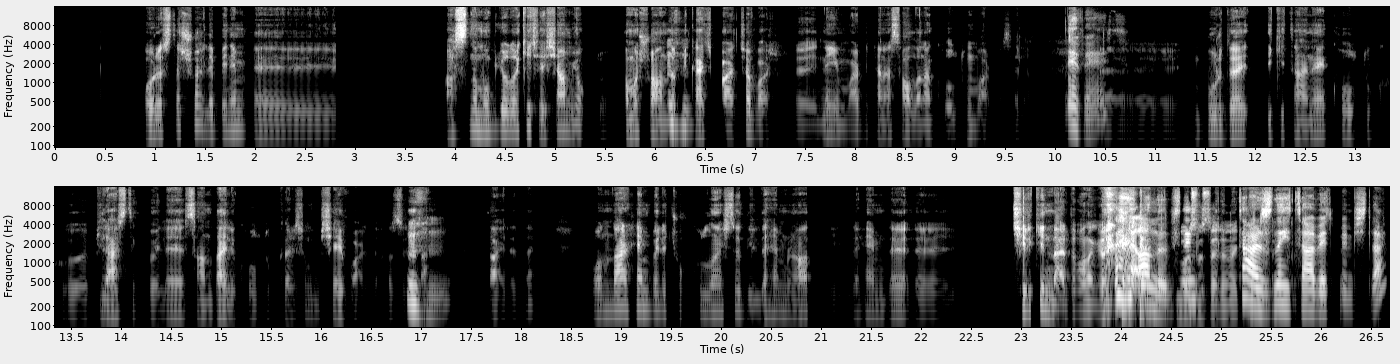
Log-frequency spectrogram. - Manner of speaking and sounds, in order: other background noise; laughing while speaking: "göre"; chuckle
- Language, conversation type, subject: Turkish, podcast, Dar bir evi daha geniş hissettirmek için neler yaparsın?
